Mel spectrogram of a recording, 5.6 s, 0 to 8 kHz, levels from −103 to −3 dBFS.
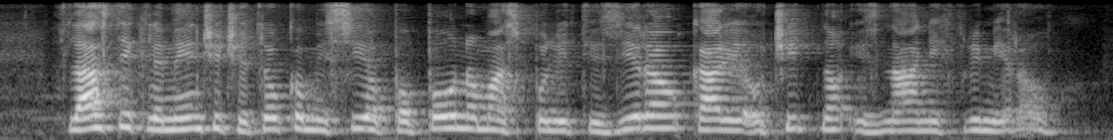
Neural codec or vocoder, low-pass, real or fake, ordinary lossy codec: none; 7.2 kHz; real; none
